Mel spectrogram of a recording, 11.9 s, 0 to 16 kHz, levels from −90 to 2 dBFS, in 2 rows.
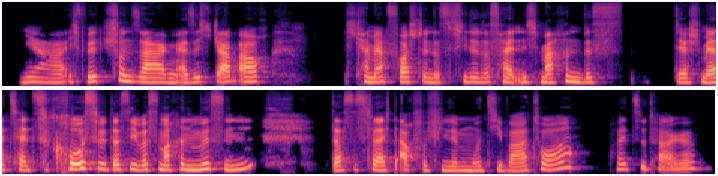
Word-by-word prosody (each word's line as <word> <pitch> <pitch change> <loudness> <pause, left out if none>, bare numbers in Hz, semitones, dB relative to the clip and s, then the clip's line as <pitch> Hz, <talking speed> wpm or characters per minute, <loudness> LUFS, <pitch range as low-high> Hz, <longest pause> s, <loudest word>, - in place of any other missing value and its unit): Ja, 195 -2 -3
ich 220 -1 -9
würde 220 +1 +1
schon 240 0 +1
sagen, 195 -3 +2
also, 180 +3 -1
ich 200 0 -8
glaube 220 - +3
auch 215 0 +2 0.6
ich - - -15
kann 210 - -1
mir 200 +1 +4
auch - - -11
vorstellen, 205 -1 -1
dass 185 - -7
viele 200 -2 -3
das 195 +1 -7
halt 190 -2 +3
nicht 200 +1 -5
machen, 195 +2 +2
bis 195 0 -7 0.4
der 185 0 +1
Schmerz 185 +1 +1
halt 195 -1 +2
so - - -5
groß 255 +2 +6
wird, 235 -2 +1
dass 215 0 +3
sie 230 - +2
was 215 +1 0
machen 210 -1 +3
müssen. 235 +1 +1 0.7
Das 180 +2 0
ist 200 - -8
vielleicht 185 -2 +2
auch - - 0
für 195 - -7
viele 185 0 -5
'n 175 - -3
Motivator 195 - -2 0.3
heutzutage. 130 - -5
200 Hz, 205 wpm, -19 LUFS, 185-220 Hz, 0.7 s, groß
